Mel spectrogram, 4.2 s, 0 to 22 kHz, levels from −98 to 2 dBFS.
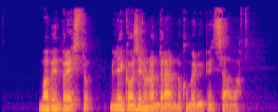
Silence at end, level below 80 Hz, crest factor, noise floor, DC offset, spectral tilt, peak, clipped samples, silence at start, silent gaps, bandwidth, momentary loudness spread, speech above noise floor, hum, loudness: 0.55 s; -56 dBFS; 18 dB; -78 dBFS; under 0.1%; -5.5 dB/octave; -4 dBFS; under 0.1%; 0.6 s; none; 16.5 kHz; 14 LU; 58 dB; none; -20 LUFS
